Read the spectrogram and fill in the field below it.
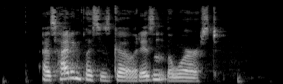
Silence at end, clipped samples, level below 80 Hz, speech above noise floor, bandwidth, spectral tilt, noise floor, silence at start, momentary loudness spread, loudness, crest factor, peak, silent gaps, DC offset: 0.45 s; under 0.1%; -66 dBFS; 32 dB; 16.5 kHz; -3.5 dB/octave; -50 dBFS; 0.4 s; 7 LU; -19 LUFS; 18 dB; -2 dBFS; none; under 0.1%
